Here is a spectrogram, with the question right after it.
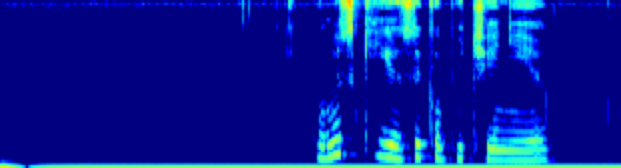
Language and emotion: Russian, neutral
